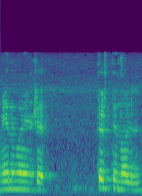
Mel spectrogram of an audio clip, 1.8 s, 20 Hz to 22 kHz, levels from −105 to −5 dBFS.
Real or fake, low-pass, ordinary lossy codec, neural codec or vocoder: real; 7.2 kHz; none; none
